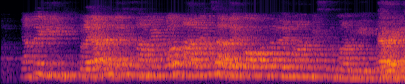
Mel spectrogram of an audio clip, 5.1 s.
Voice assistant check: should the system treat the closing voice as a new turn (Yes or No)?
Yes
